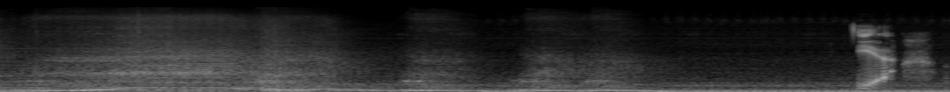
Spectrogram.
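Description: Engine of a Declasse Rhapsody, modeled on the AMC Pacer, revving in GTA Online, a steady mid-pitched drone with rising and falling pulls under quiet talk, ending in a sharp rising whine.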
